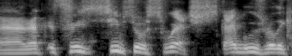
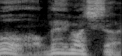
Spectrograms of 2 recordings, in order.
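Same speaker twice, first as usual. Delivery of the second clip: put-on Japanese accent, lower and quieter; 5 semitones lower, 7 dB quieter than usual. Showing how the accent sounds respectful: put-on Japanese accent. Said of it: "as I'm doing it".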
